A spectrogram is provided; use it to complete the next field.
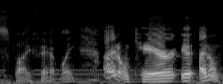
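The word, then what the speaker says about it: Spy×Family: Because I know Hannah Hana just like just like with Spy Family, it's not Spyex Family. It's Spy Family. I don't care. I don't care if people pronounce it the X cuz the X is there.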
